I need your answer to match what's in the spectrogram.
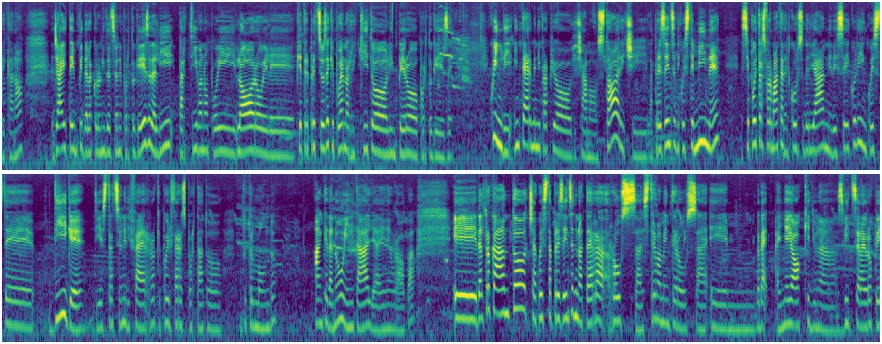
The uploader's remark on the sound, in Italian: Sulle rive del lago Ceresio. La incontro qui, in un parco che lungo la nostra chiacchierata si popolerà di voci, rumori, onde.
